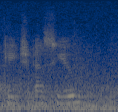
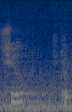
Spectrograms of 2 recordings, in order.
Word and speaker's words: Hsu: Add to the consent agenda item 4.48, communication, Mimi, how do you say that? HSU? No. Shu? Okay, thank you.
